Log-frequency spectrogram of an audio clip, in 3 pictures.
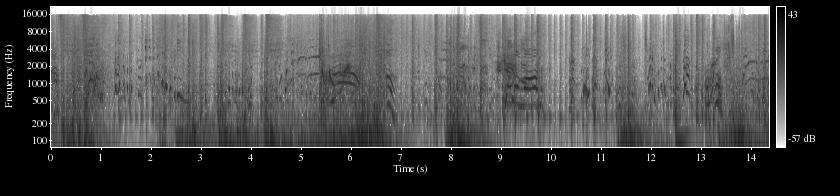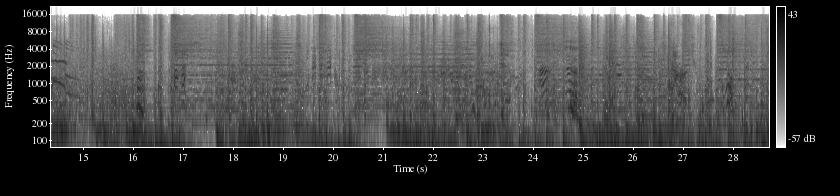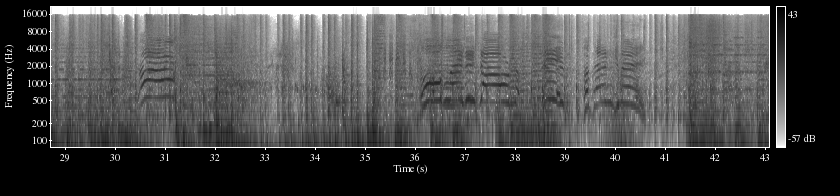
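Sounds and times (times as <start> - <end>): animated creatures squawking: 0.0 - 6.3, 7.3 - 15.1
film score music: 0.0 - 43.0.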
